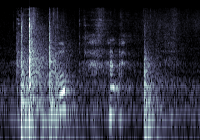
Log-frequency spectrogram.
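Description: About four sharp knocks and clatters of a small plastic-and-metal spectroelectrochemistry cell being handled on a bench top, the loudest near the start, with a short laugh at the end; the rapping goes with the cell being shown off as very solid.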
